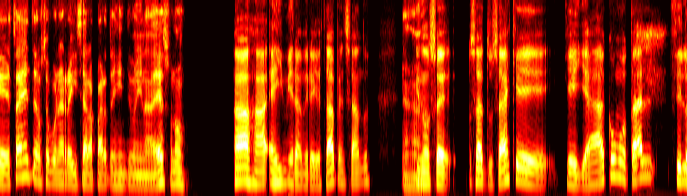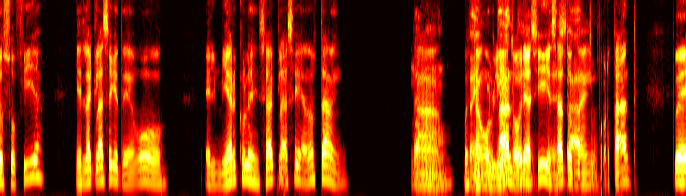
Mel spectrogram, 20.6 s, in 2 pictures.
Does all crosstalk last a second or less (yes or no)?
no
